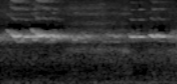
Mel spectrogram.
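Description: Birds singing in a thin, high, continuous warble that swells and fades, fairly soft, with no voices over it.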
